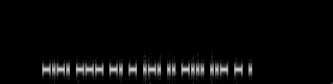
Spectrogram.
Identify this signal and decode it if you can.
Morse code, heard as a keyed tone, about 52 wpm, 700 Hz. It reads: CONTRIBUTE
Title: Sentences from Top 1400 Words - New Word Drill Alt - 50wpm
